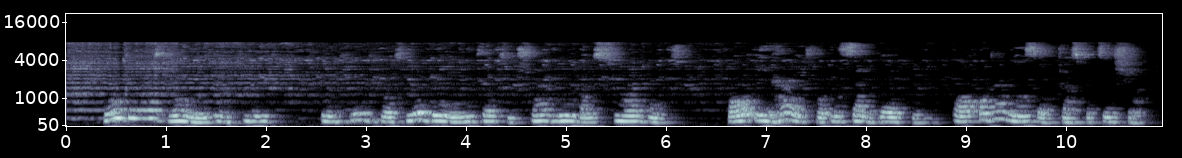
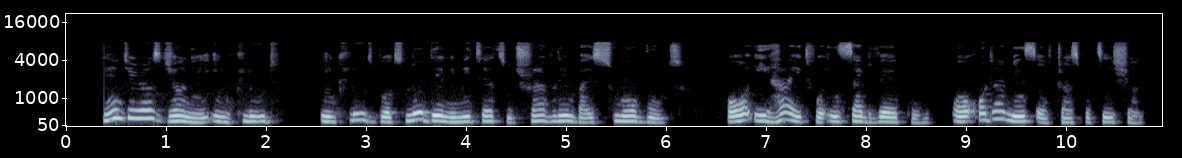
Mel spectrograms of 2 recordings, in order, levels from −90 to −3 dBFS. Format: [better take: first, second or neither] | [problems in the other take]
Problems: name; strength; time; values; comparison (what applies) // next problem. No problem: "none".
second | noise reduction (classical method WPE with log-MMSE)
